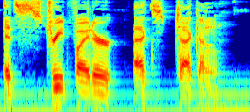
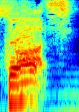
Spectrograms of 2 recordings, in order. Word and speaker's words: Street Fighter X Tekken: It's Street Fighter X Tekken. – Yeah, it is. – It's not cross.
